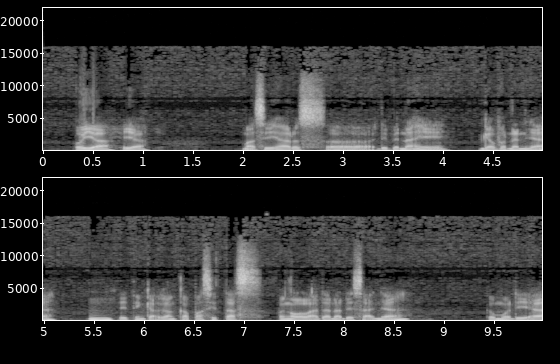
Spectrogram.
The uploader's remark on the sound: Live Outdoor Broadcast Radio Classy FM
